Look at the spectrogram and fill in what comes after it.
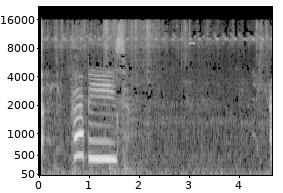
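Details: Kelpie/Border Collie puppies, 8 weeks old, give two short tonal whines, the second a level held note, followed by quiet; a person talks softly to them.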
